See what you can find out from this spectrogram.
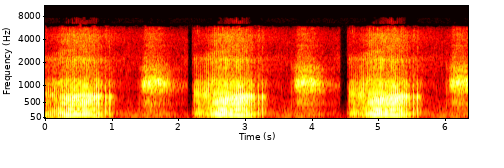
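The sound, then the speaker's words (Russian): Loud snoring from a wolf asleep in bed after a big meal, imitated by a human voice. Three even cycles each pair a long, rasping, rumbling inhale with a shorter, higher, whistling exhale, repeating in a slow, regular rhythm. “Довольный и сытый волк лег в кровать и сразу уснул, громко захрапев.”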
